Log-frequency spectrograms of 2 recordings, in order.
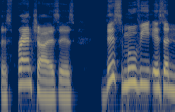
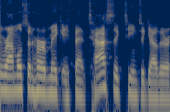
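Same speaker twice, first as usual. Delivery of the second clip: ordinary talk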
